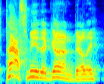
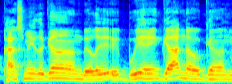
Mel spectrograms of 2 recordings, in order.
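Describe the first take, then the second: First: Raised, clipped order to Billy; tough cowboy demand. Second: Drawn-out song-hook delivery; slow punchline. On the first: Retold or imitated. Brother orders Billy to pass the gun, raised tough cowboy demand. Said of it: "a phrase comes into your life that you never forget". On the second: Shown as a demonstration. Teller sets up his song's punchline, drawn out slowly. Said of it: "it's all gonna be in the song".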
